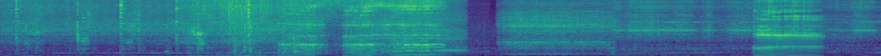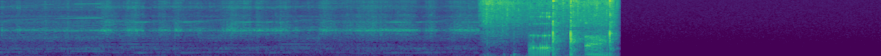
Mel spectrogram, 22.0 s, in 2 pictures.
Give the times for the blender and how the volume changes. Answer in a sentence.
You can hear the blender from 0.0 to 17.1 s, getting louder then quieter.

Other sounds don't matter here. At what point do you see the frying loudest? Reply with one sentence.
The loudest moment of the frying is at 18 seconds.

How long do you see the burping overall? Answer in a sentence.
You can hear the burping for 4 seconds altogether.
